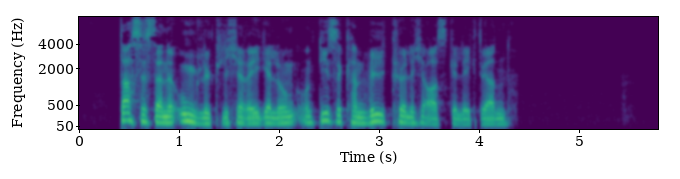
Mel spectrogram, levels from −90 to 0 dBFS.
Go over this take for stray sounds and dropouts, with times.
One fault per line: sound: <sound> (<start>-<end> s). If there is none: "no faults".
no faults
